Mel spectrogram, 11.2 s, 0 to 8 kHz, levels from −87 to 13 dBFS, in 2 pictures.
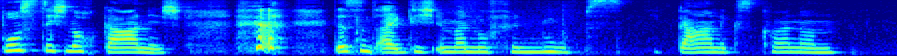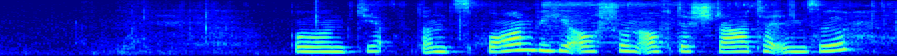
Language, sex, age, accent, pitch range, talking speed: German, female, 10-29, German, 240-275 Hz, 145 wpm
